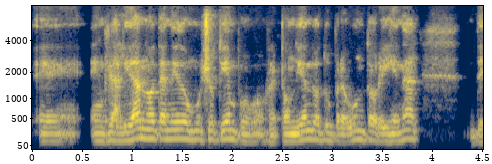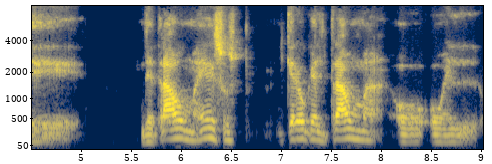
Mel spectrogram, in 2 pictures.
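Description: A man's voice: medium pitch, breathy edge. A middle-aged Cuban man, a Spanish teacher and podcast guest, telling his life story in a rambling, conversational way full of restarts. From Cuba. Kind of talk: conversational interview.

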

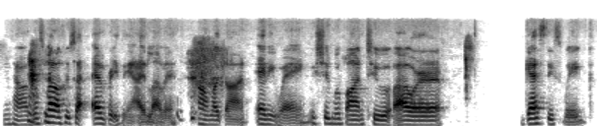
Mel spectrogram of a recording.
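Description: Lively woman co-host with a husky voice. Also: low-pitched, moderate pace. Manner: animated storytelling with many "like"s, mixing in Spanish. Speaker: podcast co-host. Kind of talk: casual chat.

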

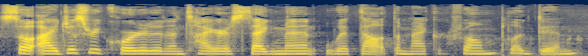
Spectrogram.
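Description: Raspy-voiced woman hosting a lesson podcast. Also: medium pitch, level tone, moderate pace. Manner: chatty, self-deprecating, explanatory. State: raspy voice from recent illness. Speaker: podcast host. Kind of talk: self-help lesson podcast.

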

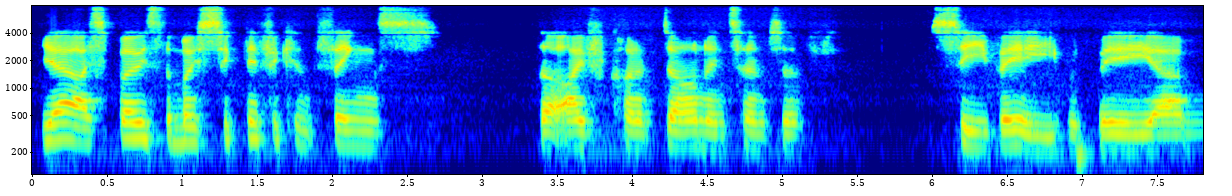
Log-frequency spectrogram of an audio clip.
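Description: Low, flat-voiced man, hesitant and rambling. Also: measured pace, low-quality recording. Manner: hesitant, rambling, many fillers and restarts. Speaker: artist, interview guest. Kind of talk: casual interview answers. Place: remote online recording.

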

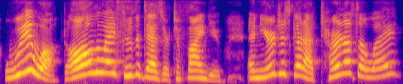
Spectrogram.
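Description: A woman voicing a feisty, indignant young woman in a story, loud and blunt. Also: high-pitched, very animated, normal speed, no echo, clean studio sound, pitched above the performer's own voice.

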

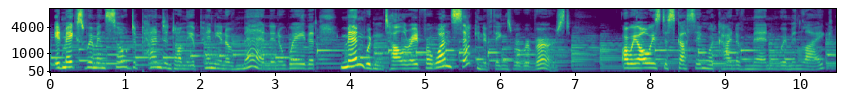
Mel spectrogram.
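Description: A woman's voice: mid-range voice, lively intonation, moderate pace, over music, lightly acted. A woman acts out an independent, middle-aged firebrand of the 1920s. She delivers her letter as a dramatic reading, emphatic and indignant, arguing each point in a mid-range voice. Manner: emphatic, argumentative.

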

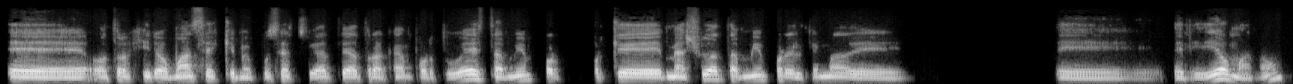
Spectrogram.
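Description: A man's voice: medium pitch, normal speed, dark tone, no echo, dull audio. A man from Argentina with an Argentine accent, chatting casually as a guest, with many fillers. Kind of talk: casual conversation.

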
